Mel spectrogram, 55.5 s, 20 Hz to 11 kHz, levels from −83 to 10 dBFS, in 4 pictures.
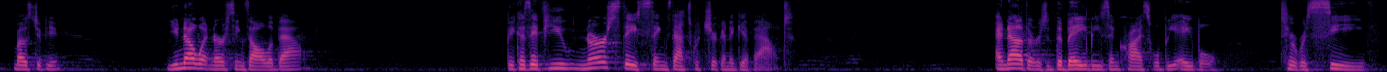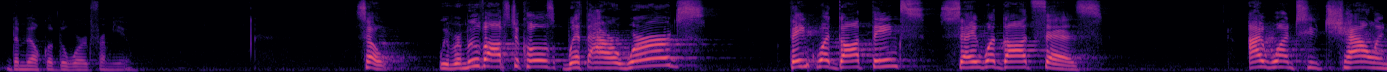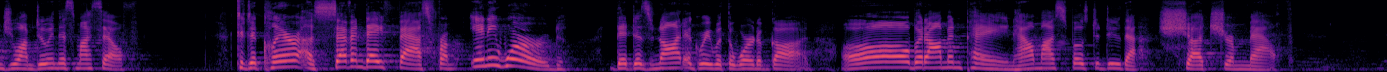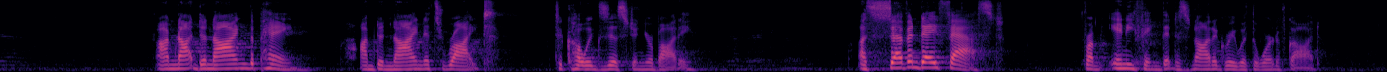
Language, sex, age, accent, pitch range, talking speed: English, female, 50-69, American, 160-215 Hz, 135 wpm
